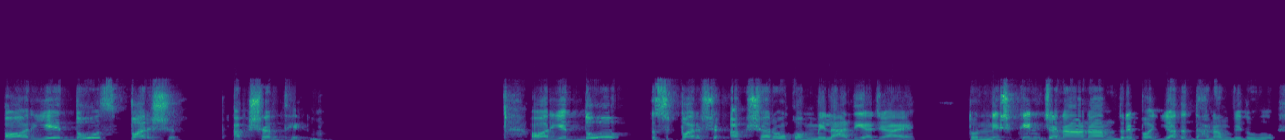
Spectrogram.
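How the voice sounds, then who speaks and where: A man giving a scripture lecture, chanting verses slowly and then explaining them line by line. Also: fairly high pitch, expressive. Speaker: spiritual teacher.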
